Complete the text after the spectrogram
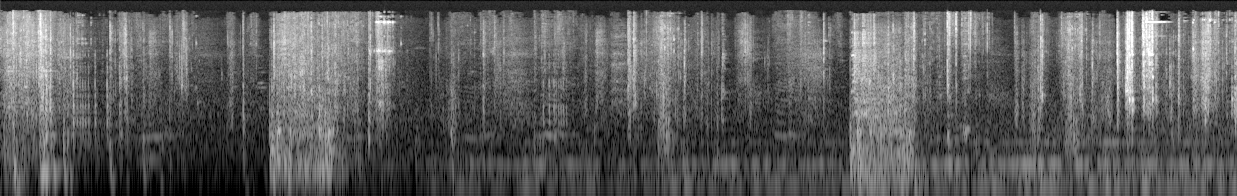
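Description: Footsteps creak on a wooden floor.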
